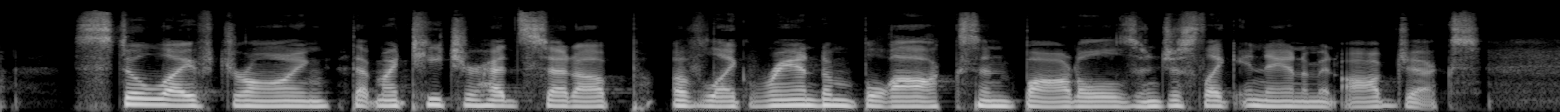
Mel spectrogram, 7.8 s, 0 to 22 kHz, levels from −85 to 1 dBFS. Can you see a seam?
yes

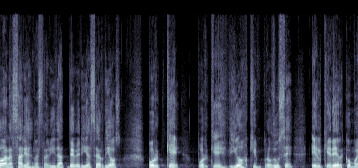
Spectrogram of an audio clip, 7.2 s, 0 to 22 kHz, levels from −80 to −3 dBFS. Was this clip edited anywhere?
no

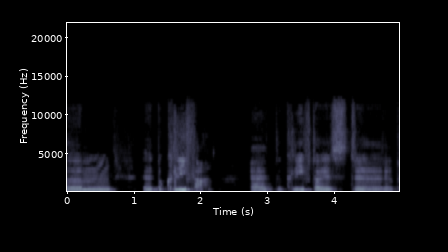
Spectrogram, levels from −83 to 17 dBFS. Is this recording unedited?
yes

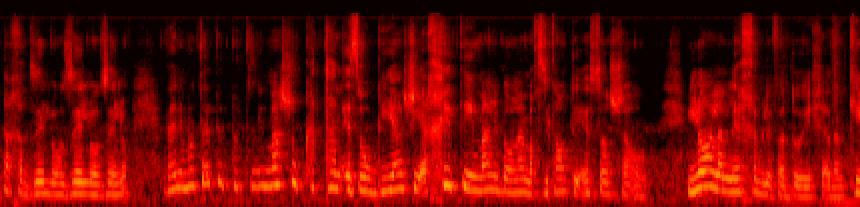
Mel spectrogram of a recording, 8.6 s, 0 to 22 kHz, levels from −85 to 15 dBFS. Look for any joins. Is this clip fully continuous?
yes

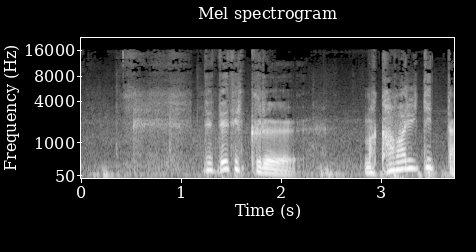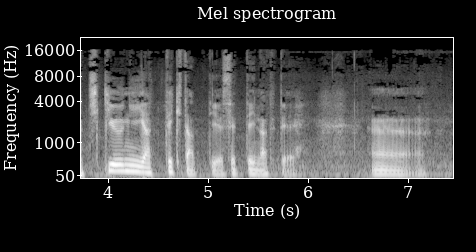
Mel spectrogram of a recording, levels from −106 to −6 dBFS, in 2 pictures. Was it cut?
yes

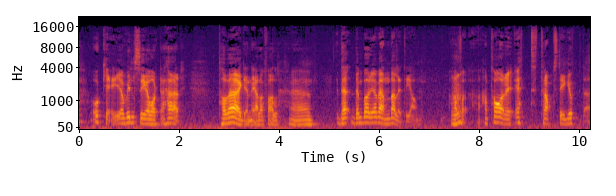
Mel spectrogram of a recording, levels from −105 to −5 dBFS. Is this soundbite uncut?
yes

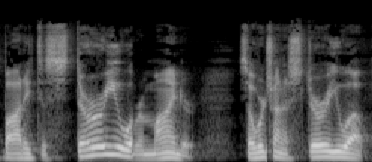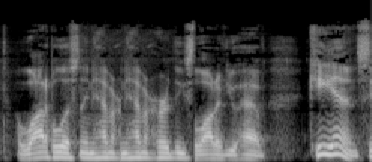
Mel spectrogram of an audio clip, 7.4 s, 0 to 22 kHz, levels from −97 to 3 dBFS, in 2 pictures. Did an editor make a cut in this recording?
yes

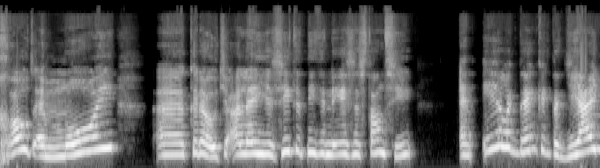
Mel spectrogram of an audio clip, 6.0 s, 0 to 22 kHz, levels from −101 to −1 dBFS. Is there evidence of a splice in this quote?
no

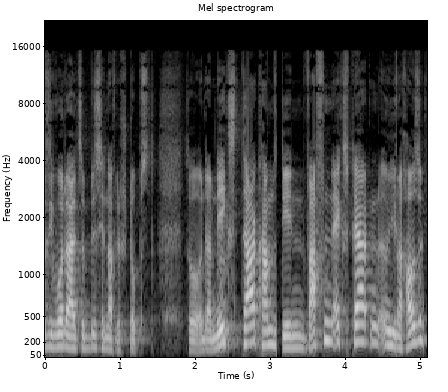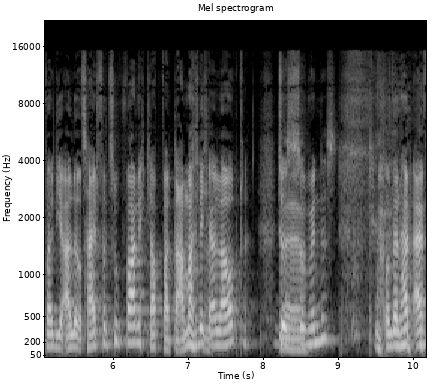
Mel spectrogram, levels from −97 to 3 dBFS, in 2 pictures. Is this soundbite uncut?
no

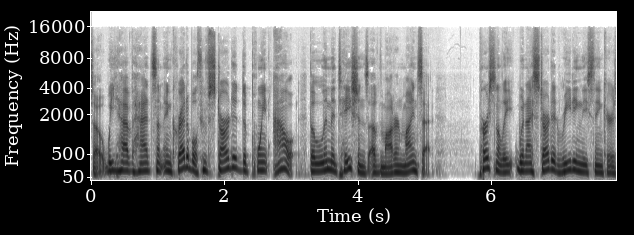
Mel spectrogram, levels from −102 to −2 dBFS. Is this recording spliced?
yes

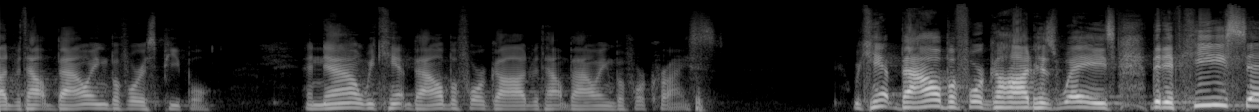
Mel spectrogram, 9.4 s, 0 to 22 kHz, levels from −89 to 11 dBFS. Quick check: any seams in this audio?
yes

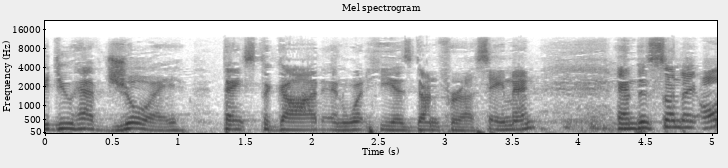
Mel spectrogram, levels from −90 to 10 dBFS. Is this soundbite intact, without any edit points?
yes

